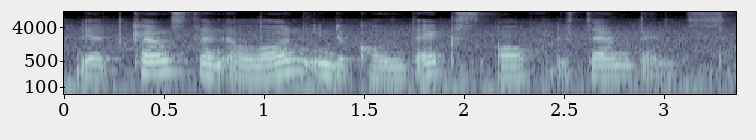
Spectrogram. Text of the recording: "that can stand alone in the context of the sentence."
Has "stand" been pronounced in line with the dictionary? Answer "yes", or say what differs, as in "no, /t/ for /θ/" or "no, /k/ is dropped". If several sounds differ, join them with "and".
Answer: no, /d/ is dropped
